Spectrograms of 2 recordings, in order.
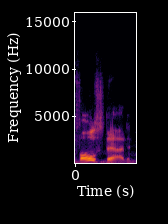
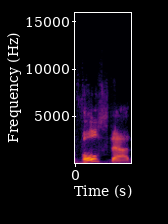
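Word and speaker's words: Wallstedt: Yesper Volstead. It's with a W, but pronounced with a V because of uh you know his his his origins in Europe. But so it's Volad, but they call him the wall of St.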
